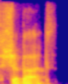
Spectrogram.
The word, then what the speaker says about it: Shabbat: If we want the right pronunciation, it's Shabbat.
